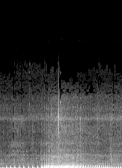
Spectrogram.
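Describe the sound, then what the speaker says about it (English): A motorcycle does a burnout, starting with a choppy, pulsing engine note before the rear wheel spins up into a loud, sustained roar with scraping, close and alone. "That was a burnout, not a wheelie"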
